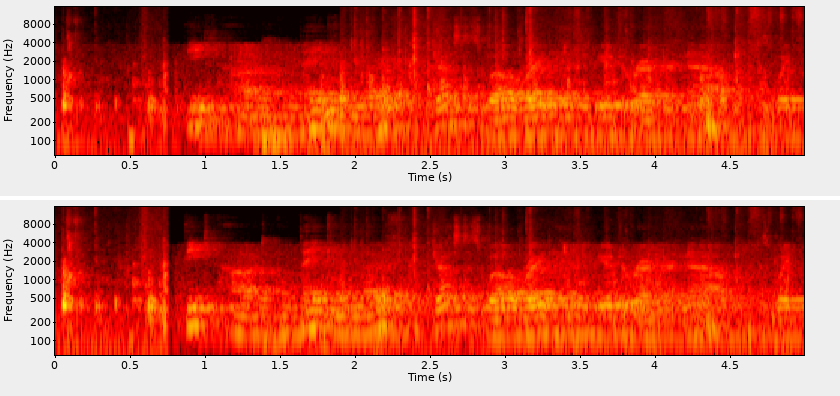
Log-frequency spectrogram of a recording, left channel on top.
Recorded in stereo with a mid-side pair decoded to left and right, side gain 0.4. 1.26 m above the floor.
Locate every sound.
0.9 s a man speaking: 70° right, 8 m
2.5 s a man speaking: 20° right, 4 m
